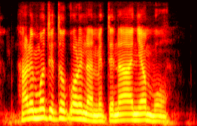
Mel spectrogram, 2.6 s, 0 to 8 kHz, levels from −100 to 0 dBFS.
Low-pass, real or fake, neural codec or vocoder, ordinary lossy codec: none; fake; codec, 16 kHz, 4.8 kbps, FACodec; none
